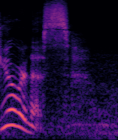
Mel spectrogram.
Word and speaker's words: Uranus: Besides, the proper pronunciation is Uranus. It's a dactyl.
